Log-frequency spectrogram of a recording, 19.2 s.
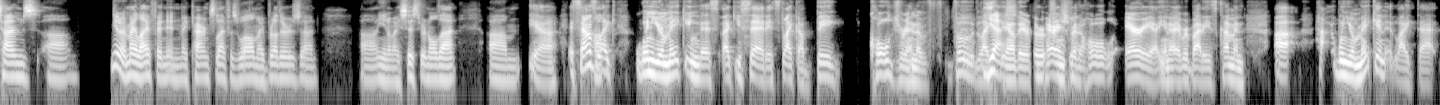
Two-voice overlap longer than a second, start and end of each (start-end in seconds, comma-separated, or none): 13.1-14.5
